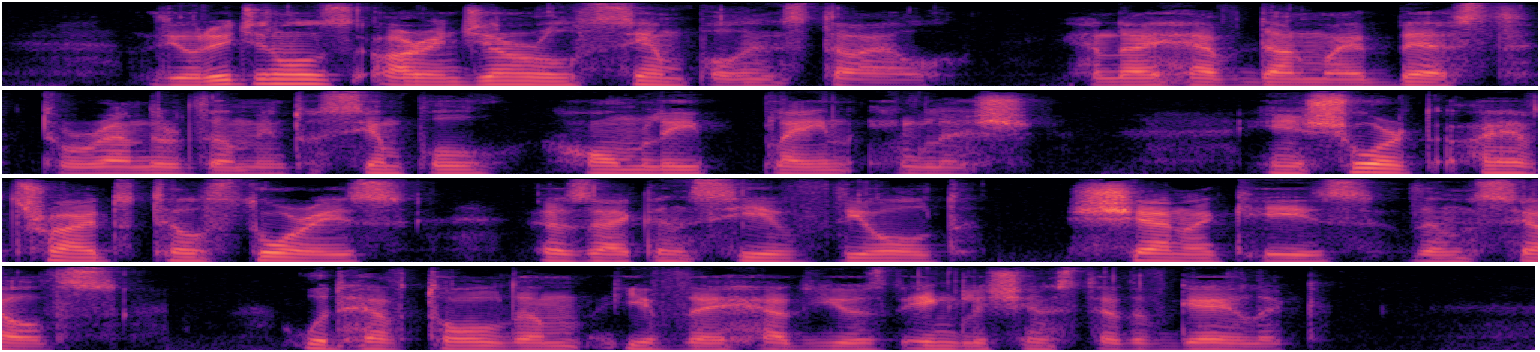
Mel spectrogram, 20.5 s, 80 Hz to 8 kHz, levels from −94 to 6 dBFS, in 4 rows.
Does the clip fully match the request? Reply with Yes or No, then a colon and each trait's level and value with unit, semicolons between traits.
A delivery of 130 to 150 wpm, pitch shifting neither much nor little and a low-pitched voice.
No: average, 145 wpm; narrow, 2.0 semitones; low, 115 Hz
